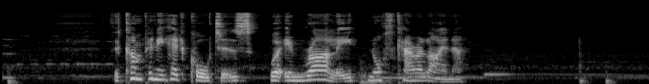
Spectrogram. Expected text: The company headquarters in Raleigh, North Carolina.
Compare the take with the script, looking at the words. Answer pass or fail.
fail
